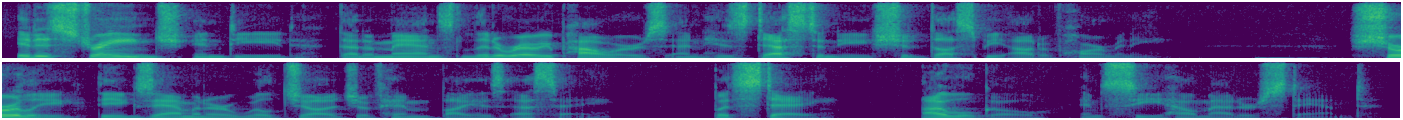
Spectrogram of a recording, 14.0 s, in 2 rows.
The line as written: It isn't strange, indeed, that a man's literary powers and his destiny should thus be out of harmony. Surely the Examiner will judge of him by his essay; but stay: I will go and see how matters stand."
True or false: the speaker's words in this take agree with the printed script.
false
